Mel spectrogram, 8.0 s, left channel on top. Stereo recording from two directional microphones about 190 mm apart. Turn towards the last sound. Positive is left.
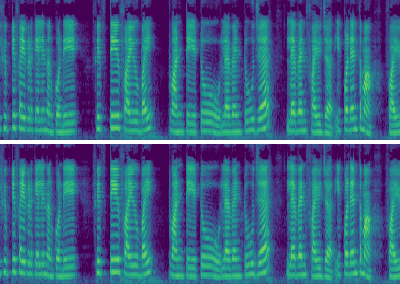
turn(degrees=0)  # may be behind; listen again after turning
